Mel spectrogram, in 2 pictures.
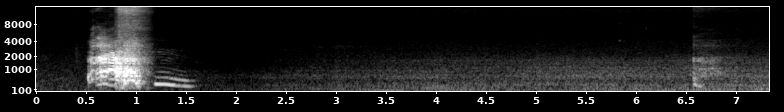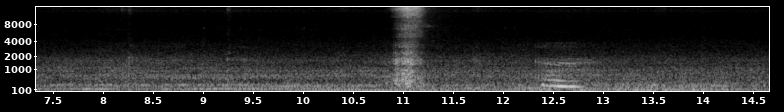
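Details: One loud sneeze, then after a pause three softer sneezes over quiet room noise, from a sneezing compilation; ordinary sneezing.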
